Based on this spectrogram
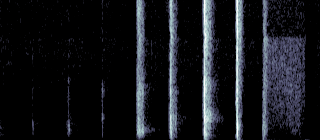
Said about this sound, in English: Four claps.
